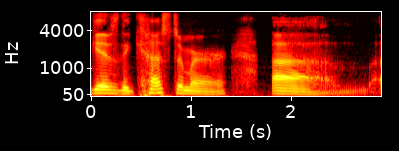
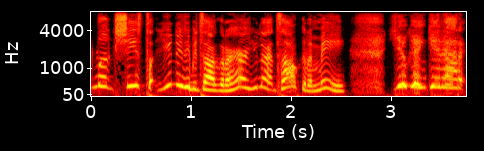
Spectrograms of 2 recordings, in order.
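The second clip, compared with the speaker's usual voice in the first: high, pushed-up indignant voice; heated retort; 3 dB quieter, faster than usual. Retold or imitated. Arguing back at the yelling worker, high and indignant. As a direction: argue back way up in the voice.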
